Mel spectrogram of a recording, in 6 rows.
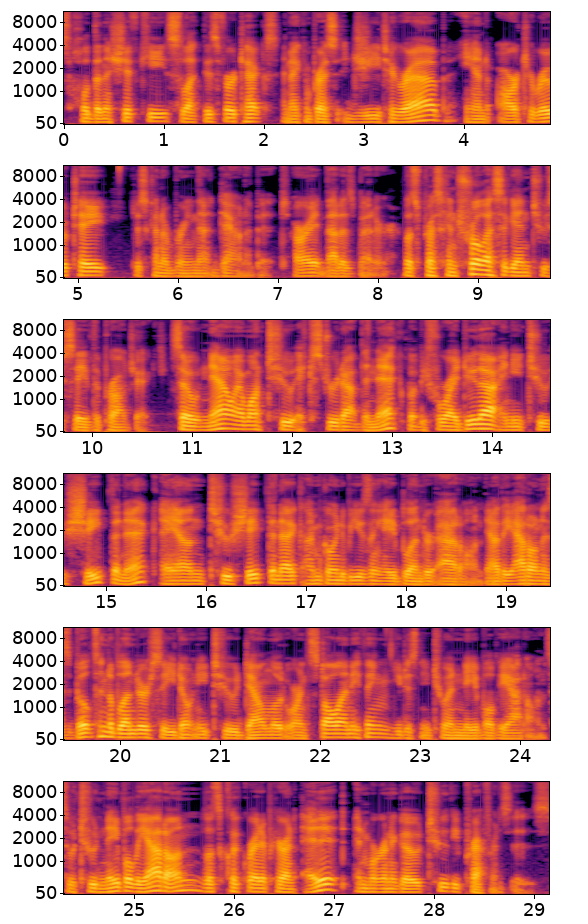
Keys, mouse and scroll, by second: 2.9 g, 4.2 r, 5.0 g, 6.3 scroll down 4, 7.0 scroll down 2, 7.2-10.4 middle drag, 10.4-12.6 scroll up 3, 10.5 middle click, 12.6 scroll down 3, 12.8 middle click, 13.0 scroll up 2, 15.4-29.1 middle drag.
